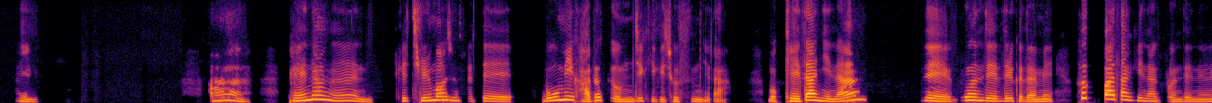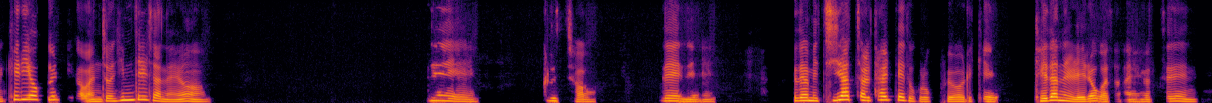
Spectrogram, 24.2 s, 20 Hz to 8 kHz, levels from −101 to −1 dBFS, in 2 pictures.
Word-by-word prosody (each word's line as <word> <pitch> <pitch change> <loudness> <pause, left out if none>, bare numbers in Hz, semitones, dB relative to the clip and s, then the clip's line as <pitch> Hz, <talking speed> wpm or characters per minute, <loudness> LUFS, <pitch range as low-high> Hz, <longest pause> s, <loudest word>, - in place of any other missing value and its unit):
네. 180 -5 -6 1.7
아. 195 - -3 0.7
배낭은 215 - +2 0.2
그 205 - -4
짊어졌을 230 -4 +1
때 175 -5 -2 0.3
몸이 260 +8 +5
가볍게 195 +1 0
움직이기 160 0 -4
좋습니다. 155 0 -8 0.4
뭐 175 - -1
계단이나 200 0 +6 0.7
네. 185 -7 +1
그런 250 0 +3
데들 195 -1 0
그다음에 165 -2 -2 0.2
흙바닥이나 285 - +3
그런 160 -1 -6
데는 160 +1 -5
캐리어 310 0 +3
끌기가 285 +10 -6
완전 175 +4 -1
힘들잖아요. 185 - +1 2.2
네. 190 -7 -2 0.7
그렇죠. 155 -8 -5 0.6
네네. 160 -7 -2 0.8
그다음에 220 0 +4
지하철 265 0 +4
탈 270 +4 +2
때도 250 -8 +1
그렇고요. 160 0 -4
이렇게 160 +1 -4 0.4
계단을 210 -2 +4
내려가잖아요, 155 -4 -1
여튼. 170 0 -5
195 Hz, 235 characters per minute, -21 LUFS, 165-240 Hz, 2.2 s, 계단이나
